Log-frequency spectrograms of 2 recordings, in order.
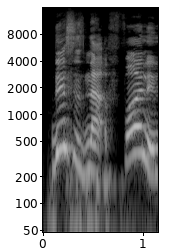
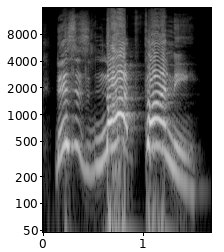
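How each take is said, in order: First: Said in the usual way. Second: High, loud, slow "This is not funny" with "not" hit hard; half-laughing protest blown up loud; exasperated outburst. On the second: Real, not acted. Ranting about mud huts, loud exasperated protest.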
